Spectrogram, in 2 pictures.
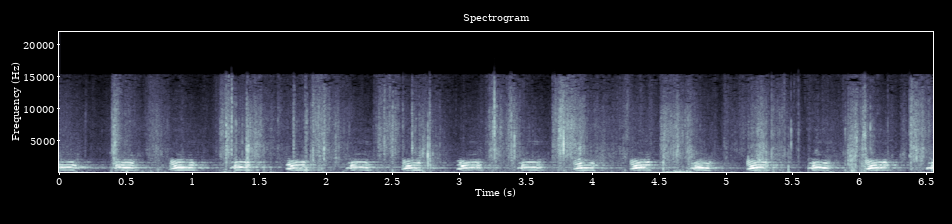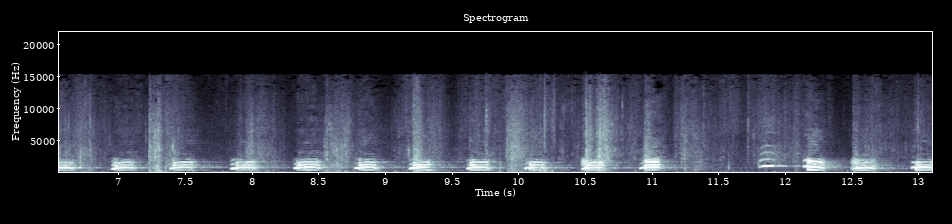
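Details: At night a treed Treeing Walker Coonhound gives fast repeated chopping barks, roughly two a second, each short and ringing; near the end one bark bends into a brief higher whine.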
